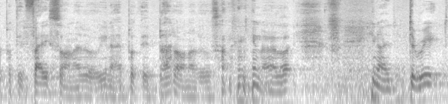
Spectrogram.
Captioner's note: chuckles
